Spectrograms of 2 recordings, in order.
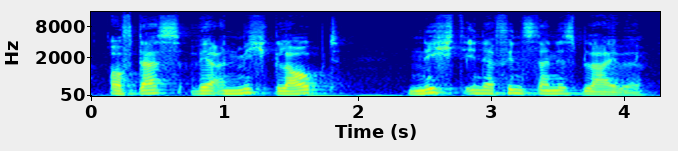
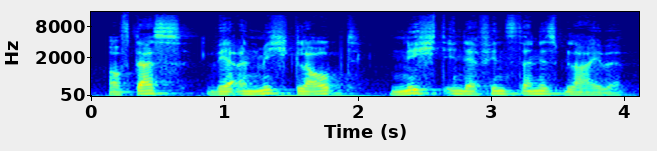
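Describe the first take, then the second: No difference in how they are said.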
